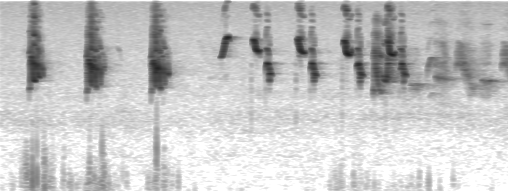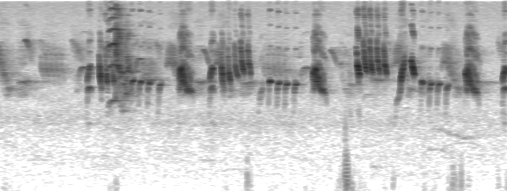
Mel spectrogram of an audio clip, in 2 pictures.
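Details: Long-tailed shrike (cendet) in a busy, varied song: sharp, harsh notes followed by rapid chattering and rattling trills with many quick, high phrases.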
